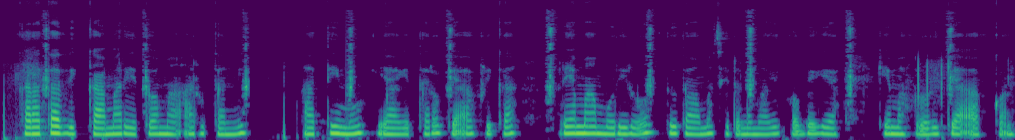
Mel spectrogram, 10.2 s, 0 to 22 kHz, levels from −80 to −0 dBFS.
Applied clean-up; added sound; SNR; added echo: classical method spectral subtraction.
